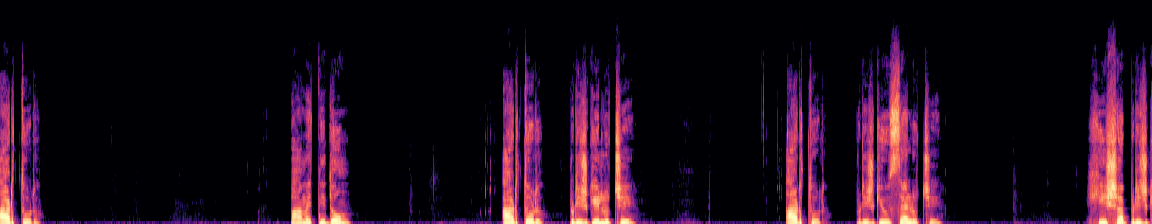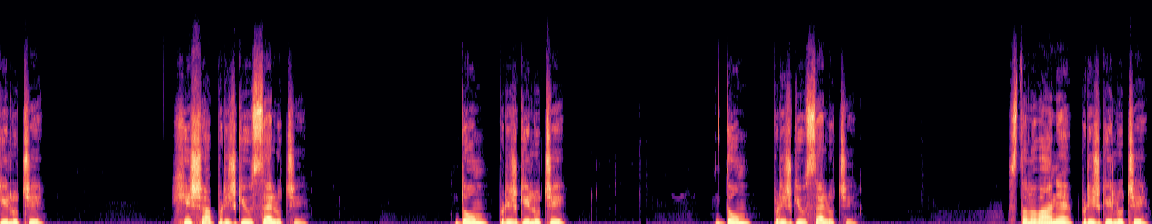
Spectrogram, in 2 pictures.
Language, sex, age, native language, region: Slovenian, female, 30-49, Slovenian, Central Slovenia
